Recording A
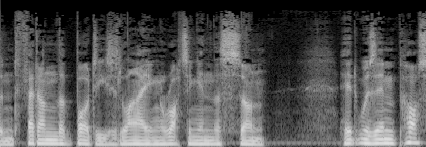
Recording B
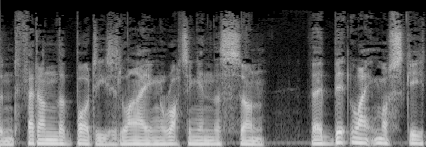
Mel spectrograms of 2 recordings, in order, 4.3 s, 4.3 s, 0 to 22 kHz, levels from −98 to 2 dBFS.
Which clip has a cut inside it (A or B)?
B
